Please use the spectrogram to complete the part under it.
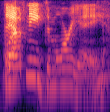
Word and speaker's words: du Maurier: Daphne du Maurier.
